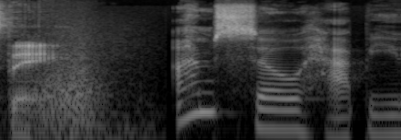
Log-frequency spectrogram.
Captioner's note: graphic swooshing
